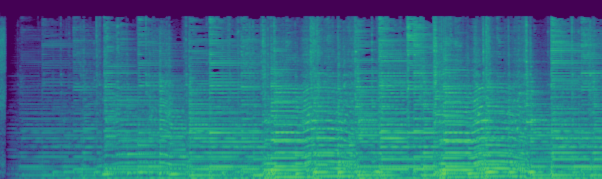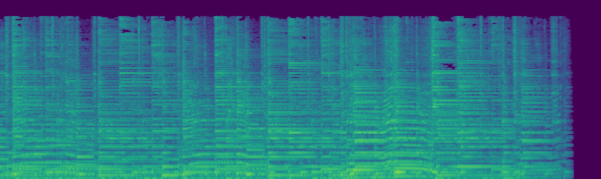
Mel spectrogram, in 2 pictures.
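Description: Background music, led by guitar, with a steady rhythm. It fades in over the first couple of seconds and cuts off suddenly just before the end.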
